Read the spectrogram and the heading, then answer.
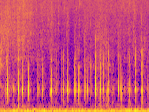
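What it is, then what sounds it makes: Silicone pop-it fidget ball. A small, hollow, multicolored silicone pop-it fidget ball covered in bubble domes is held in both hands while its bubbles are pressed and popped and tapped and scratched with long manicured nails and fingertips. A quick series of short, dry clicks and pops sounds over a low, steady rumble.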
